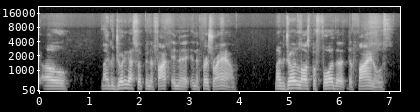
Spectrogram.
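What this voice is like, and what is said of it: Imitates another person's voice. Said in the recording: “Those are Bronnies, in case you can't understand the impersonation.”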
